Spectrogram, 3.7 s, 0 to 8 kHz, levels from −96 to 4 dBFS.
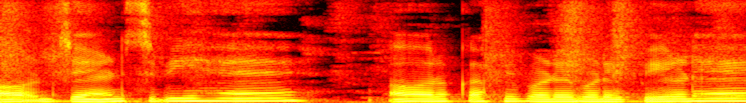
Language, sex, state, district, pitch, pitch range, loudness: Hindi, female, Haryana, Rohtak, 175 Hz, 165-190 Hz, -13 LUFS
